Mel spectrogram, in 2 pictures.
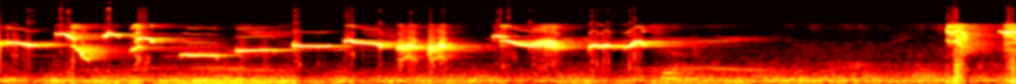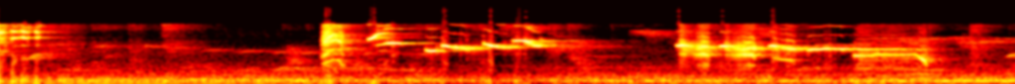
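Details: Training song of a black-breasted magpie-robin, packed with canary-like fills: quick clusters of high whistles and chips, a sharp click-like note mid-way, then further bursts of varied phrases after pauses.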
